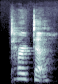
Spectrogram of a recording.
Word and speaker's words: Tartah: So Oh, it's uh tarta, which is the the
